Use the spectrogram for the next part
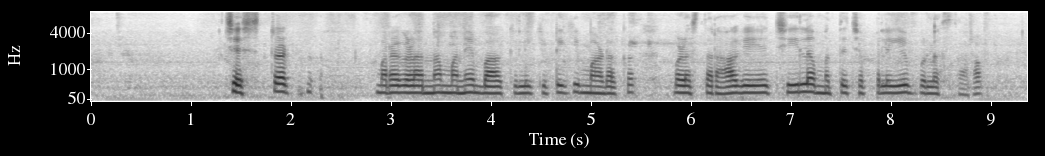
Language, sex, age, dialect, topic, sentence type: Kannada, female, 31-35, Central, agriculture, statement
